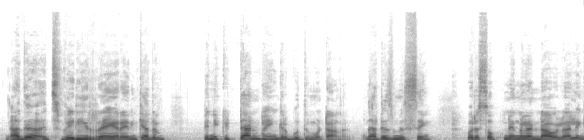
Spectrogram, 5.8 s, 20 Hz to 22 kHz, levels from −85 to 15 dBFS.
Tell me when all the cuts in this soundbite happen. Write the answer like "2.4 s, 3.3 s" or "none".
4.5 s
